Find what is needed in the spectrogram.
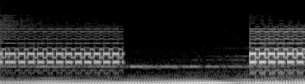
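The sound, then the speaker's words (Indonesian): A telephone rings with a bright electronic ringtone, a sustained warbling burst that stops for about a second, with a low hum underneath, then starts again. “Belum sampai keluar kamar, telepon itu berbunyi lagi.”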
